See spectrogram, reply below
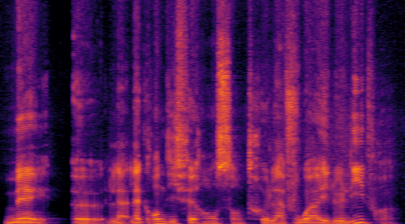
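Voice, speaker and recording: A man's voice: fairly low pitch, animated, slow pace, mellow. A man talking as a guest on a philosophy radio show, thinking aloud with many hesitations and restarts.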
